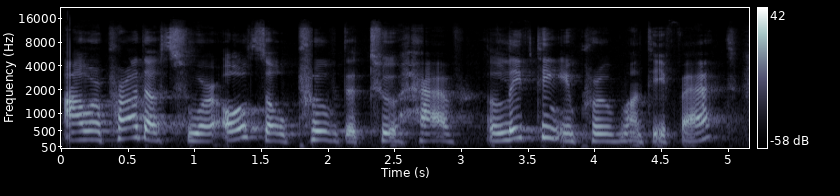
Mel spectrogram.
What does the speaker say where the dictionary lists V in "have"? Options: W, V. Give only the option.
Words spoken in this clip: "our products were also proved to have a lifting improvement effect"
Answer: V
